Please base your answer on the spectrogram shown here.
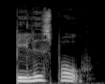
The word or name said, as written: billedsprog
